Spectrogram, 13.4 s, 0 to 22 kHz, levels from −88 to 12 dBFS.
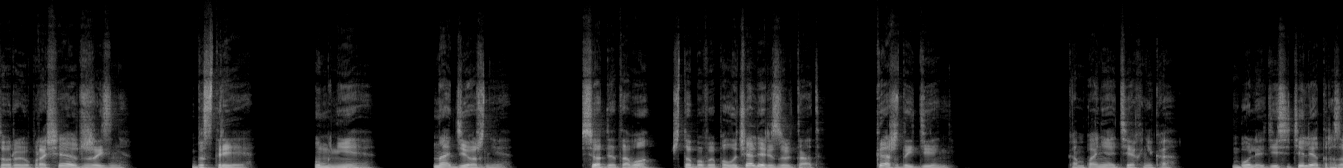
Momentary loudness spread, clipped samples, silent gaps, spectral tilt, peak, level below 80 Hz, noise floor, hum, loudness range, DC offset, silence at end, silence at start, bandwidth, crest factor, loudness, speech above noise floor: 13 LU; under 0.1%; 1.40-1.92 s, 2.64-3.14 s, 3.88-4.33 s, 5.22-5.82 s, 8.40-8.76 s, 9.73-10.68 s, 11.89-12.32 s; -5 dB/octave; -6 dBFS; -48 dBFS; under -90 dBFS; none; 5 LU; under 0.1%; 0 s; 0 s; 17 kHz; 22 dB; -27 LUFS; over 64 dB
